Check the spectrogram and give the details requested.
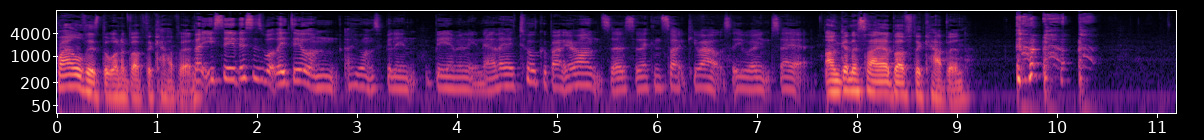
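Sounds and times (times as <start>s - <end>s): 
speech: 0.0s - 9.9s
person coughing deliberately: 9.6s - 10.5s.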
